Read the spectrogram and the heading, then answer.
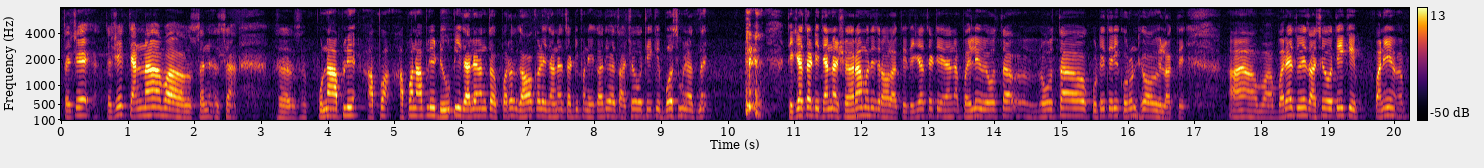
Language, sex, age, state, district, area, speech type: Marathi, male, 60+, Maharashtra, Nanded, urban, spontaneous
